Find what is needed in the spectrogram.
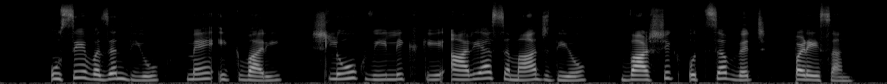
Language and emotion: Punjabi, neutral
